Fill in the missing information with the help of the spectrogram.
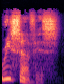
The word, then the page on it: resurface: British English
